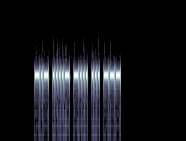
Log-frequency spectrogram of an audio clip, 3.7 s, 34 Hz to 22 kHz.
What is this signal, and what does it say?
Morse code, heard as a keyed tone, about 49 wpm, 700 Hz. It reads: K4BSO
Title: Speed Racing - USA 1x3 Call Signs 40wpm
